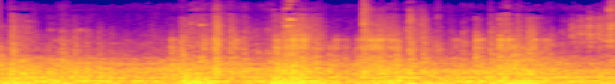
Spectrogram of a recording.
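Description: Inside the cab of a moving Scania Citywide articulated CNG bus: a steady low engine and road rumble, broken by several short rattling knocks from the bus's body and fittings.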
